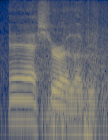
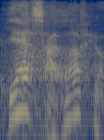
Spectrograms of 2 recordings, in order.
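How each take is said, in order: First: Offhand. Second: A sincere "Yes, I love you" with the "Yes" lifted gently and said softly; mean every word and say it softly. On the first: Answering "do you love me?" with a dismissive shrug in the voice. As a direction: toss it off without meaning it. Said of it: "if you say". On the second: Answering "do you love me?" with heartfelt, gentle sincerity. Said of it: "then they believe the totality". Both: Shown as a demonstration.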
